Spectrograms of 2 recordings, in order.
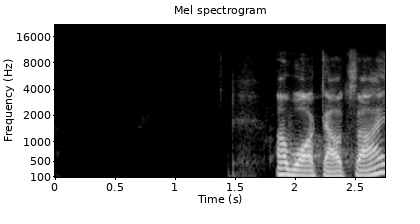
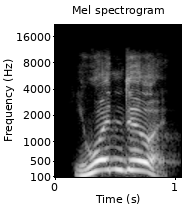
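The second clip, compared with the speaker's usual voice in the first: indignant outburst; 9 semitones higher, 8 dB louder than usual. Real, not acted. Indignant retelling of refusal.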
